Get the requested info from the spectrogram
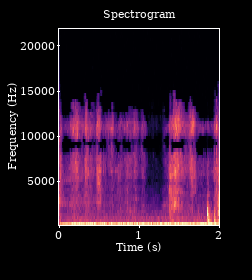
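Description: A steady low hum, with faint rustling and a couple of soft short knocks in the second half.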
